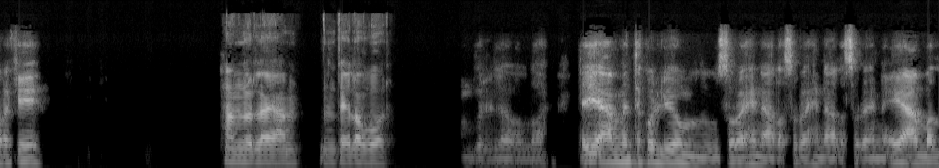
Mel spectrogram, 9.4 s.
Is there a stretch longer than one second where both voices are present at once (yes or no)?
no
